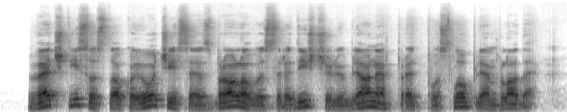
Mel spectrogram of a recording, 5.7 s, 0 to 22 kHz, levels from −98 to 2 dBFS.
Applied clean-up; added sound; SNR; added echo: neural mask model RNNoise.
